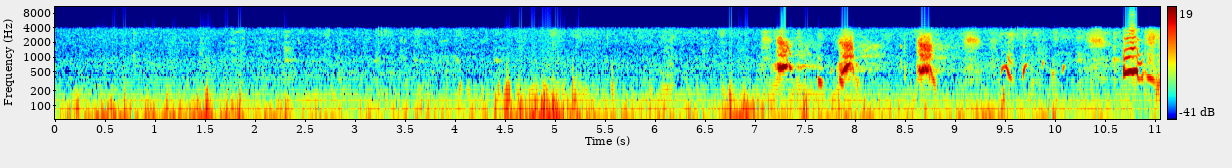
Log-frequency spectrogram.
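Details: Two Briards, Molly at 18 months and Fred at 7 months, playing on the green outdoors; after a stretch of low rumbling wind, a run of short, high, whining yelps and yips comes in quick bursts near the end.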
